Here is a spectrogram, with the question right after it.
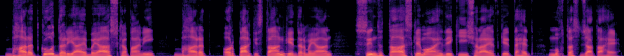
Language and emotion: Urdu, neutral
